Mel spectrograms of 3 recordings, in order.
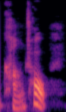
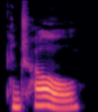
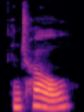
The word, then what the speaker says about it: control: 那么变成了 control 的一部分以后，它就不是 con 了，所以很多同学读错也会读成 control，这也是错误的，应该是。 control，重音在 trol 上，前面是 can，right？control。好，那接下来呢，再给大家读几个词，对比试一下。 con、 control、 add、 advice、 red、 reduce、 mat。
